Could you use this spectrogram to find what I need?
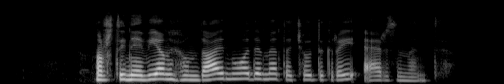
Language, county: Lithuanian, Šiauliai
